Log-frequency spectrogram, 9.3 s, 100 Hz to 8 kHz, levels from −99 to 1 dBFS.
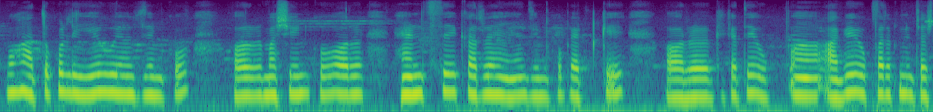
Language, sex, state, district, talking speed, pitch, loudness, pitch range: Hindi, female, Maharashtra, Nagpur, 195 wpm, 200 Hz, -19 LUFS, 190-210 Hz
